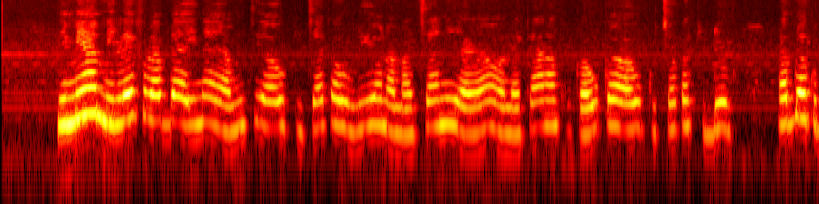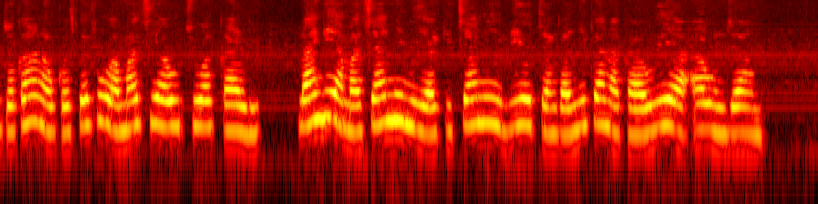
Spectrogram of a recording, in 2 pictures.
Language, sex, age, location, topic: Swahili, male, 18-24, Nairobi, health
